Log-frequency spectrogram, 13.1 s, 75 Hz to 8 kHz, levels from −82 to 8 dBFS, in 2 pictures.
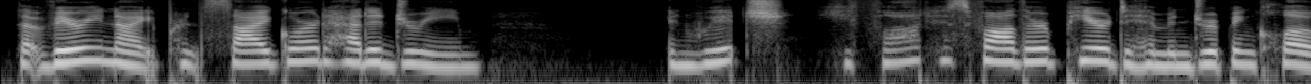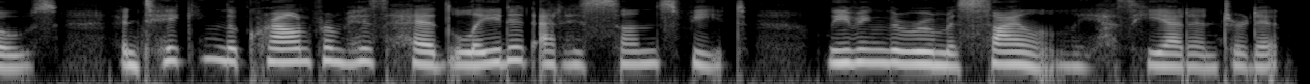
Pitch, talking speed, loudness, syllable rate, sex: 230 Hz, 195 wpm, -21 LUFS, 5.2 syllables/s, female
